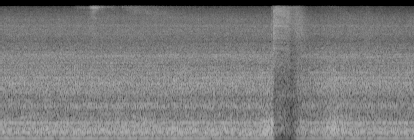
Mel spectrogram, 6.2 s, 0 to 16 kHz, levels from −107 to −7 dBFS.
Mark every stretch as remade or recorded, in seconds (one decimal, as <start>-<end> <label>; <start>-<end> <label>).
0.0-3.6 remade; 3.6-4.2 recorded; 4.2-5.6 remade; 5.6-6.2 recorded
